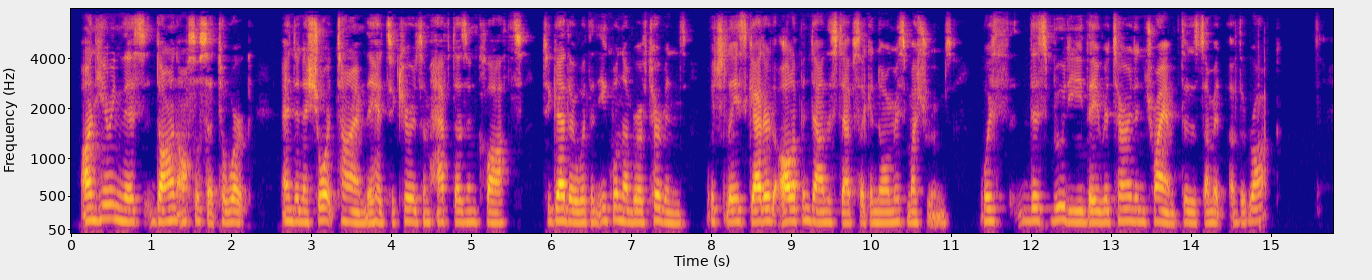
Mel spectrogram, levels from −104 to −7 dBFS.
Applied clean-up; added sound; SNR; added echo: none; none; none; none.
